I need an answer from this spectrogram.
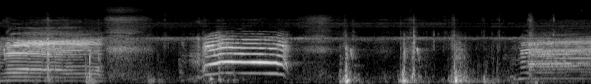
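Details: Goats penned at night: three drawn-out nasal bleats, the first and last steady and buzzy, the middle one higher and tremulous, with clattering knocks between them and a continuous high whine.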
